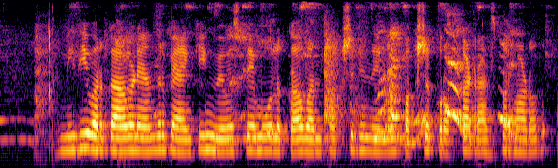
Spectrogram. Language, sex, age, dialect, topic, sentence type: Kannada, male, 41-45, Dharwad Kannada, banking, statement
